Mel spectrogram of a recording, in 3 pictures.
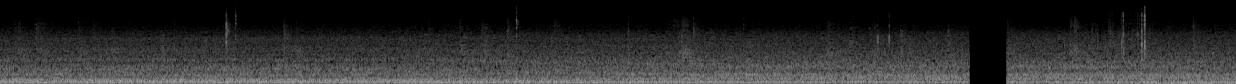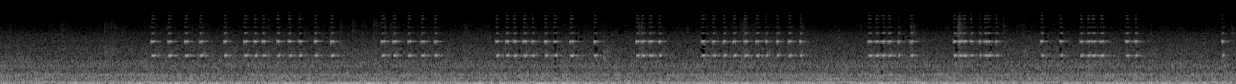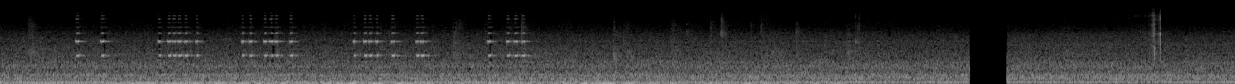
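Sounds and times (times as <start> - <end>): steady low hum: 0.0 - 37.0
rapid high-pitched beeps: 13.8 - 23.9, 24.5 - 30.1.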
